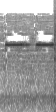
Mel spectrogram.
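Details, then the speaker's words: Repeated high-pitched electronic beeps, two per second, of a ventilator disconnection alarm in a nursing home room, captured on hidden camera; the female resident has been off the ventilator for two minutes while the alarm keeps blaring. "when she returns the alarm is still blaring Phyllis has now been off the vent for two minutes"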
